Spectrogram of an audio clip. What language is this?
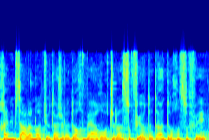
Hebrew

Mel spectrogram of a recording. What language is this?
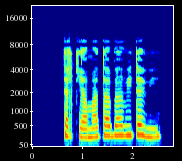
Pashto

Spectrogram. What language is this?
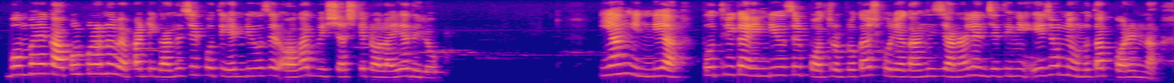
Bangla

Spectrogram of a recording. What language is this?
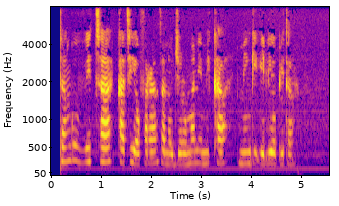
Swahili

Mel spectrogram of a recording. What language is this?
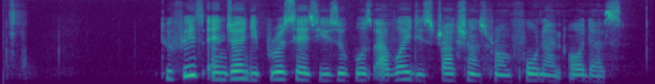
Nigerian Pidgin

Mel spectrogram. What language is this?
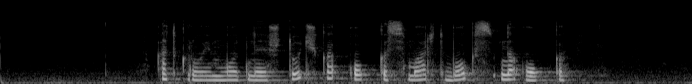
Russian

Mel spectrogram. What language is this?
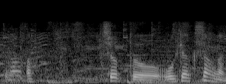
Japanese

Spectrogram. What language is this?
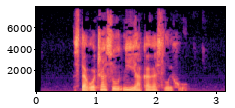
Belarusian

